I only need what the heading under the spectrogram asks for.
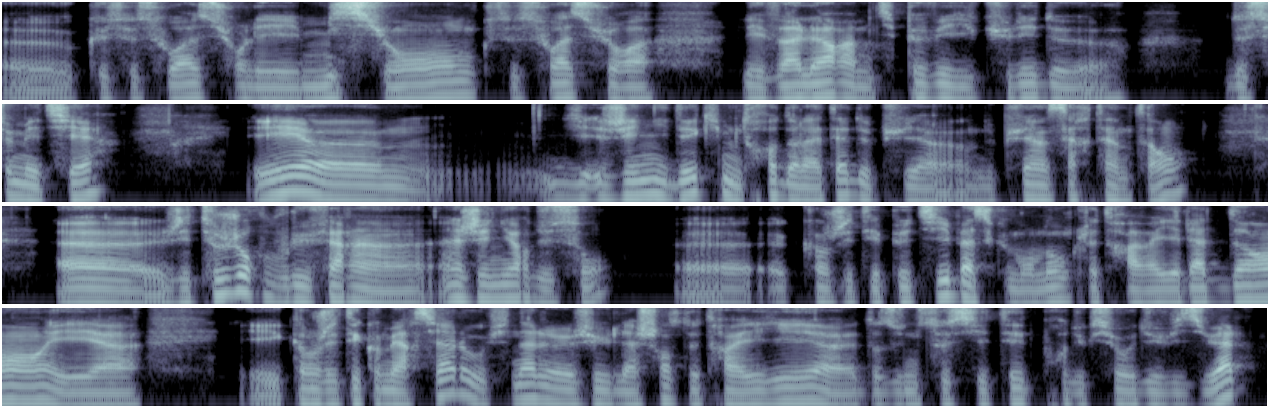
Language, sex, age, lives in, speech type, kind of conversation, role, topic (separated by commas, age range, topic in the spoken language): French, male, 30-34, France, conversation, advice, user, Comment changer de carrière sans perdre sa sécurité financière ?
